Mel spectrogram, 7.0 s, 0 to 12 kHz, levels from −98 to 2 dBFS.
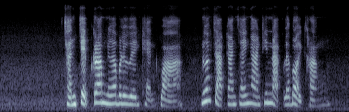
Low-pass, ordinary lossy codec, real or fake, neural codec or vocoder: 7.2 kHz; Opus, 24 kbps; real; none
